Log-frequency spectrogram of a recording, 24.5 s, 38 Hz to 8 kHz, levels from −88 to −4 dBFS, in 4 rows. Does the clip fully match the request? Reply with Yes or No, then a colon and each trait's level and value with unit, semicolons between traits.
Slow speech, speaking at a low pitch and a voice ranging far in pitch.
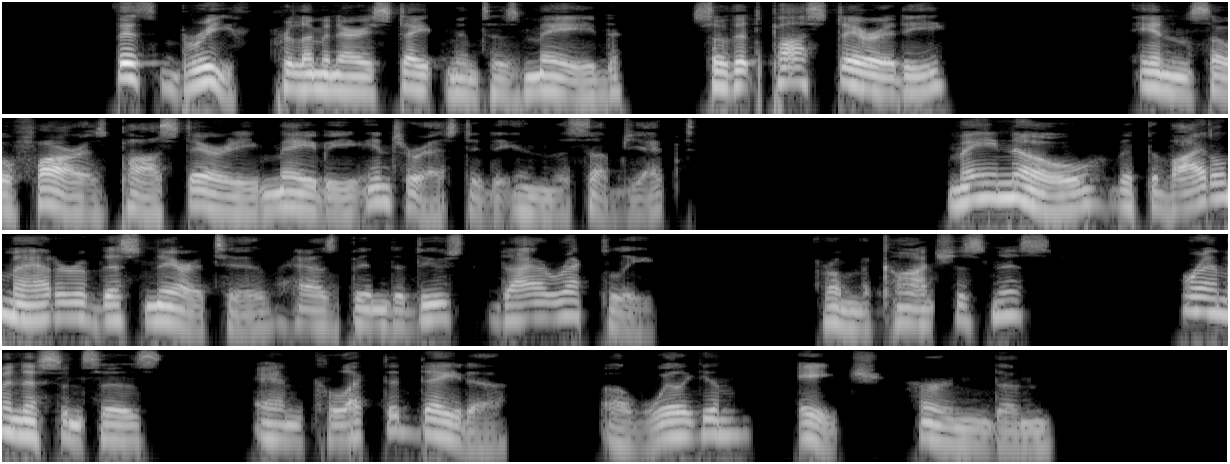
Yes: slow, 110 wpm; low, 120 Hz; wide, 6.6 semitones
